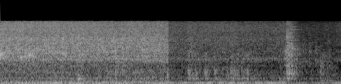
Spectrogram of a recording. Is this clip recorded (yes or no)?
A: yes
